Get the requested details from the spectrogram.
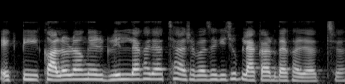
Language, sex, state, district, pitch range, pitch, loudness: Bengali, female, West Bengal, Paschim Medinipur, 195-230 Hz, 220 Hz, -17 LUFS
